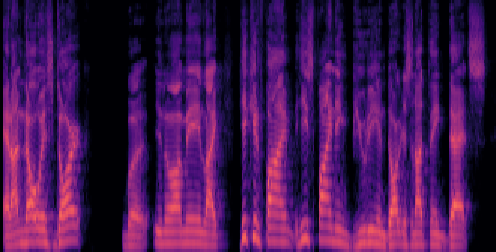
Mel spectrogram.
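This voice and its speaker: A man's voice sits a little high, clear and resonant with a fairly bright tone, at normal speed. As a podcast co-host in a relaxed, slang-heavy book discussion, he repeats things for emphasis and regularly checks in with "you know what I mean."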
